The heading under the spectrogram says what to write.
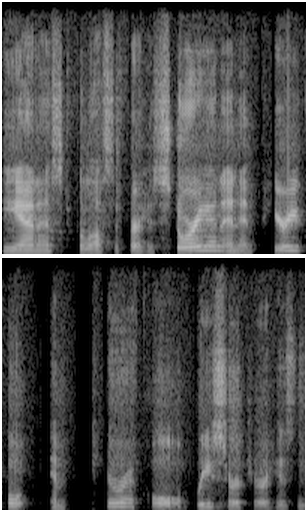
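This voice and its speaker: A woman talks at a moderate pace with hardly any pauses, in a fairly high voice with ordinary pitch variation. The sound is dry and close, with no echo. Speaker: panel show host. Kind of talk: reading aloud. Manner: halting.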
